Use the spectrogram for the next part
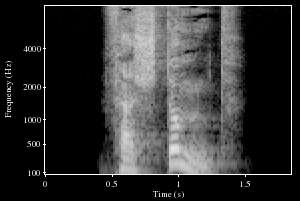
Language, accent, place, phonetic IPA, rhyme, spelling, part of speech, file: German, Germany, Berlin, [fɛɐ̯ˈʃtʊmt], -ʊmt, verstummt, verb, De-verstummt.ogg
- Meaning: 1. past participle of verstummen 2. inflection of verstummen: third-person singular present 3. inflection of verstummen: second-person plural present 4. inflection of verstummen: plural imperative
